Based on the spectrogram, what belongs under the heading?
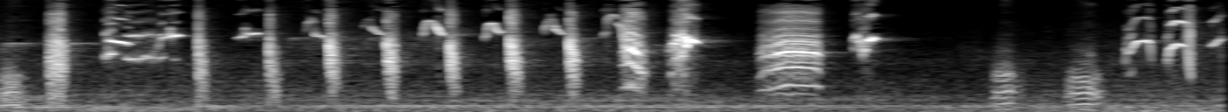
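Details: Male black-winged starling lure song for training birds: rapid mixed clicks, short whistled upslurs and harsh notes, with a loud rasping burst near the end.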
